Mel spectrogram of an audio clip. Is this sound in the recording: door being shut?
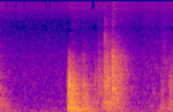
yes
